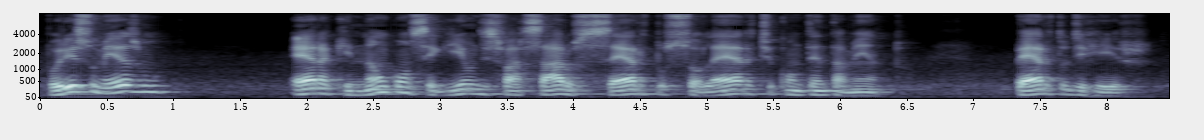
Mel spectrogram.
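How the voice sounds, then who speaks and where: A man reading a literary short story aloud as narrator, in a slow, deliberate and expressive way. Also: on the low side.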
